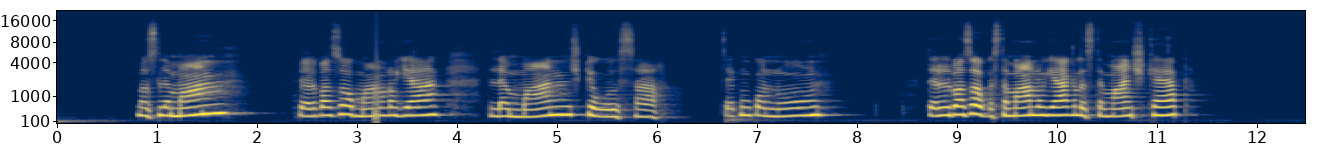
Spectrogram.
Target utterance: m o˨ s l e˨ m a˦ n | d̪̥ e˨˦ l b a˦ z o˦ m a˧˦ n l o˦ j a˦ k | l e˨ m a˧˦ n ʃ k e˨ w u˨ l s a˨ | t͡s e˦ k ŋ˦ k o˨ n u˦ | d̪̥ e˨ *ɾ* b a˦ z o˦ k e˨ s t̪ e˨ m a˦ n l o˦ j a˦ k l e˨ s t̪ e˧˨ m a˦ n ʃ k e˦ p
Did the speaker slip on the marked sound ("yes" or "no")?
yes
